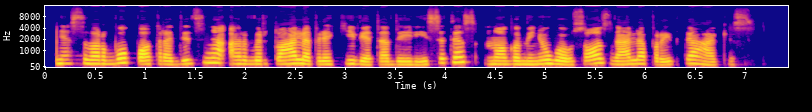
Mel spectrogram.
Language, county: Lithuanian, Klaipėda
